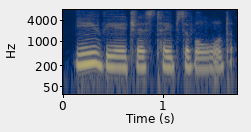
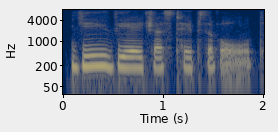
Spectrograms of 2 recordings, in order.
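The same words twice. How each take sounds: The two takes are said the same way.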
